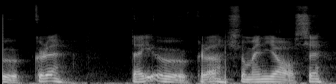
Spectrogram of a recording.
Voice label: "økLe", Numedalsmål; Verb

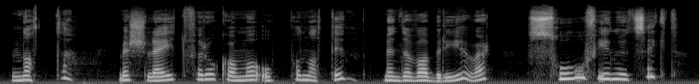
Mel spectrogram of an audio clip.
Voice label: natte, Numedalsmål

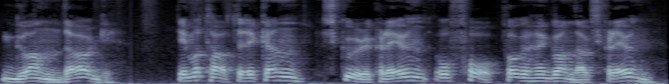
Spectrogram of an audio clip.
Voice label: "gvanndag", Numedalsmål; De må ta tå dikkan skuLekLeun å få på gvanndagskLeun.

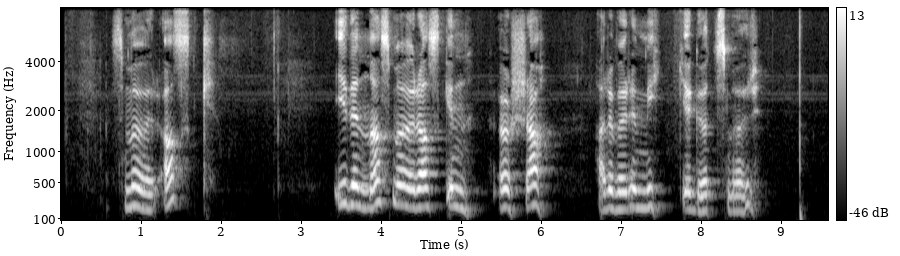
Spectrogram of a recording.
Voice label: smørask, Numedalsmål

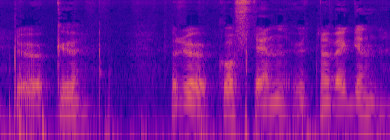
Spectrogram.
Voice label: roku, Numedalsmål; Røko stend utve veggen.

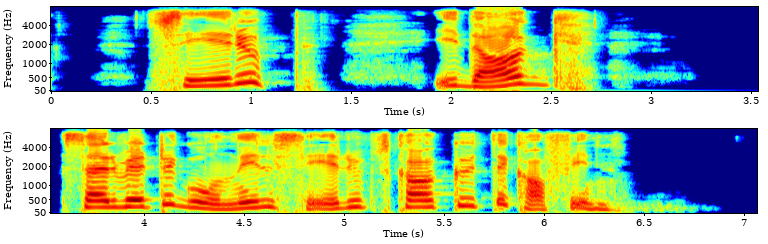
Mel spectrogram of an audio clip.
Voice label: "serup", Numedalsmål; Sirup er svært søt, men vart gjerne brukt som pålegg i gamle dagar.

